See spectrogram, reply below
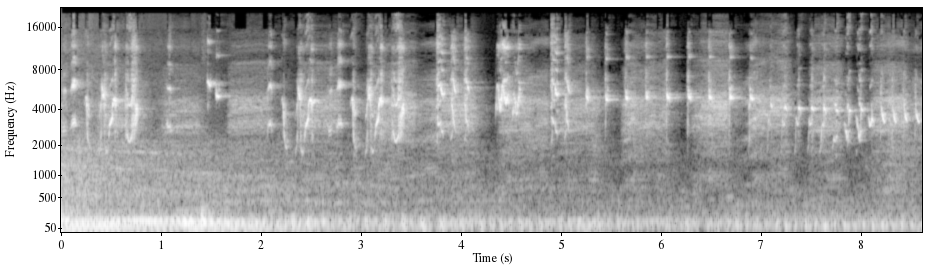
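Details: Long-tailed shrike kept for song contests, delivering a dense, jumbled stream of high sharp chips and squeaks imitating stork-billed kingfisher, steady throughout against a faint low hum.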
